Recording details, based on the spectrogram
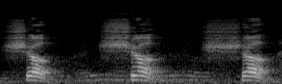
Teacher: श को बोलते हैं ना उस समय आपका दांत वात के साथ उतना संबंध नहीं रहता जितना कि तालू के साथ में आपके श्वास का संबंध बनता है तो तालू और शवास उसके बाद में बोले जाने वाला जो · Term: तालव्य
